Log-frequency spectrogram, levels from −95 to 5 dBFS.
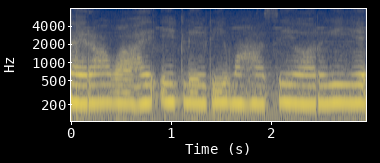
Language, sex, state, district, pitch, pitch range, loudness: Hindi, female, Bihar, Patna, 215 Hz, 210-215 Hz, -17 LUFS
